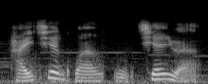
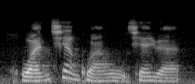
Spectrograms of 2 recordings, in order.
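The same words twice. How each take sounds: First: The first word is pronounced hai. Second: The first word is pronounced huan. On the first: The debtor still owes 5000 yuan. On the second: The debtor has paid back 5000 yuan.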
